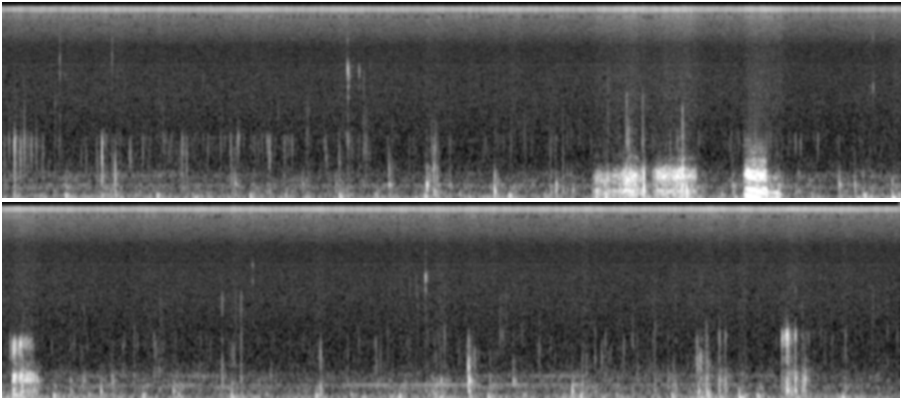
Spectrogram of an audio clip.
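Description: Low gurgling and bubbling rumbles from the belly, loudest in a few bursts, over quiet room noise; an upset stomach.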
